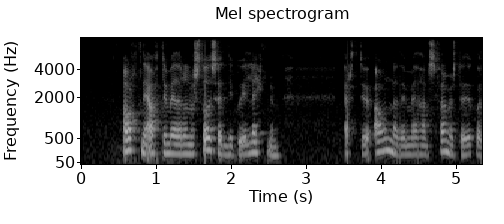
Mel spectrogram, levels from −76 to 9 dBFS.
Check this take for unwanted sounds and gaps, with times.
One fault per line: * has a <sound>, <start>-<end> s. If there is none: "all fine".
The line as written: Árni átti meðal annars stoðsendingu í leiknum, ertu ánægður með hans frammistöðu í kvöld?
all fine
